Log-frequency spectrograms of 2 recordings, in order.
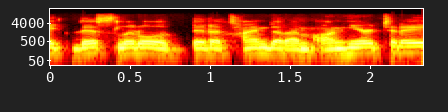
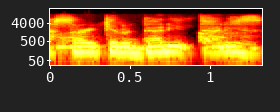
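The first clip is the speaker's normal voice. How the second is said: whispering while hiding; 4 semitones higher than usual. Real, not acted. Hiding in closet, kid interrupts.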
